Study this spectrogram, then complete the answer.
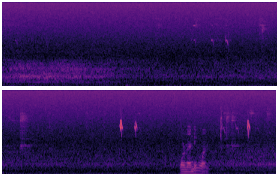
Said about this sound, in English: Stop. Recording bird.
